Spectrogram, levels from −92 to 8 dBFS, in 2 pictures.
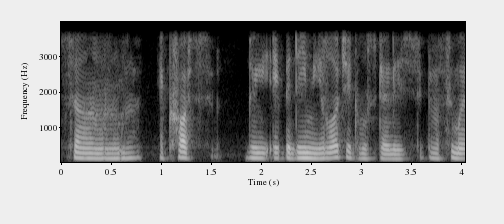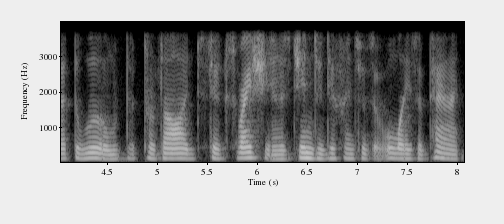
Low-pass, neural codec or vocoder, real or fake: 3.6 kHz; autoencoder, 22.05 kHz, a latent of 192 numbers a frame, VITS, trained on one speaker; fake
